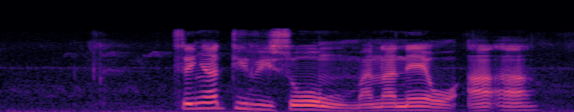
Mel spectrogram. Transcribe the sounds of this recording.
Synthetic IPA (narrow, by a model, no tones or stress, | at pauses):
t͡sʼeɲatʼirisoŋ̩mananɛɔʔaʔa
